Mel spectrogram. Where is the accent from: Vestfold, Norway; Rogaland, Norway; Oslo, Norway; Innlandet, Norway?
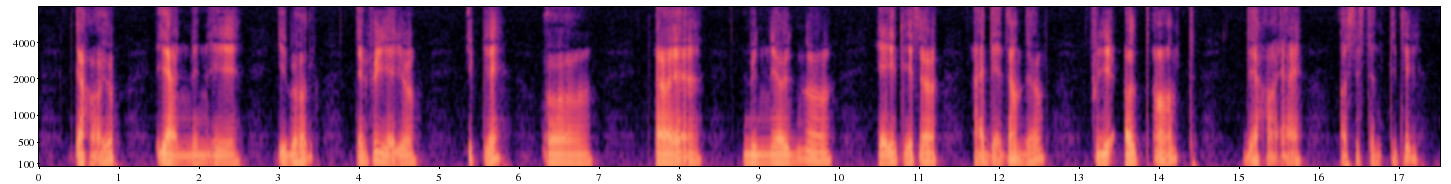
Innlandet, Norway; Jeg er politiker og fra Valdres i Oppland. Jeg er bondesønn.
